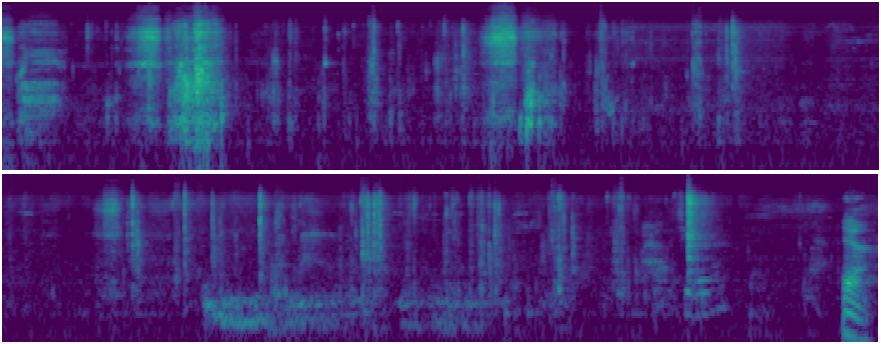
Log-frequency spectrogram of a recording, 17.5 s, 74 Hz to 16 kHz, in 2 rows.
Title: Bud 2010-12-04 reverse sneeze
